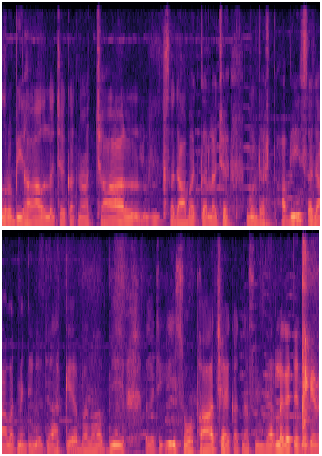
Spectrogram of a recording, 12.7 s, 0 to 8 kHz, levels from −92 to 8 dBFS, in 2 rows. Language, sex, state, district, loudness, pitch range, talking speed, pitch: Hindi, female, Bihar, Begusarai, -24 LUFS, 175-185 Hz, 135 wpm, 180 Hz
